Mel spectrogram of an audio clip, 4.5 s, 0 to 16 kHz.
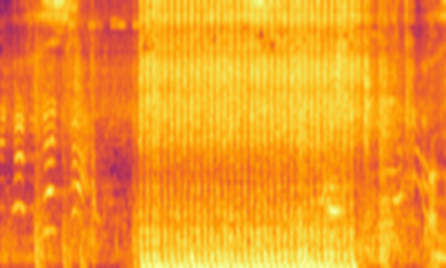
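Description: Scorpio shotgun blasting in The Division 2, a sudden run of rapid, evenly spaced loud shots lasting about three seconds, preceded by brief game effects and followed by a trailing fade.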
